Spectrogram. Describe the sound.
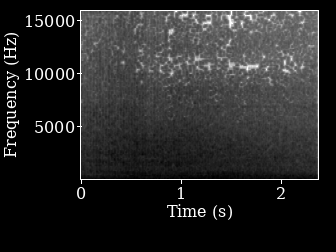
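Steady engine and road rumble inside a moving car on the island of Mahé, a constant broad hiss and drone with no distinct events or voices.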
